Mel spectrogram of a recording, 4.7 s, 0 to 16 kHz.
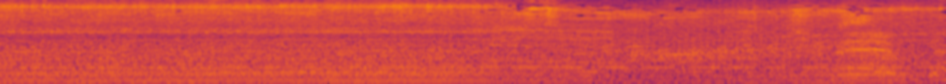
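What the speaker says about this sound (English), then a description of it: "I am in an International 1050 XL. I actually really love this tractor. This tractor sounds awesome as well." An International 1050 XL tractor in Farming Simulator 19 rumbles with a steady low engine drone and droning harmonic hum, continuous and close, while someone talks over it.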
